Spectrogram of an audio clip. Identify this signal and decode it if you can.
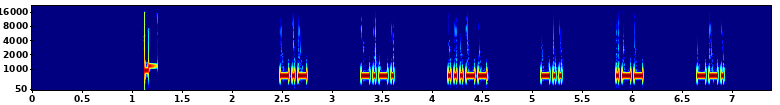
Morse code, heard as a keyed tone, about 40 wpm, spaced as for 14 wpm, 700 Hz. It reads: KC3DWG
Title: USA Call Signs - 6 Characters - 6x Character Spacing - 40wpm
